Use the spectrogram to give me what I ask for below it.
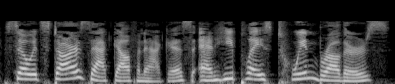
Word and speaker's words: Galifianakis: Yes, I've not seen it, but it's Zach Galifianakis starring in that, right? – You said that right.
